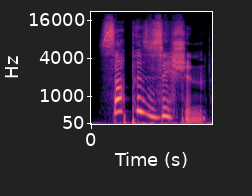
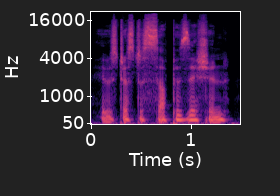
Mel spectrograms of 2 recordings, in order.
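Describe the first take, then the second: First: Questioning repeat. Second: Said in the usual way. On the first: A narrator's reading. Mother repeats word.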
